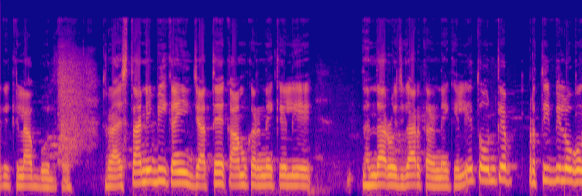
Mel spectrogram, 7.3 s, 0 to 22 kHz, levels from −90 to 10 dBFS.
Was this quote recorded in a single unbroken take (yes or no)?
yes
